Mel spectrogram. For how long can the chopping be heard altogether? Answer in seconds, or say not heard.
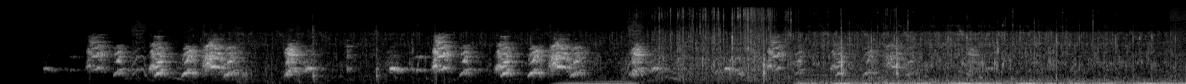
3 s.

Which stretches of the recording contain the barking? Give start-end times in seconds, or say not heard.
0.4-9.9.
